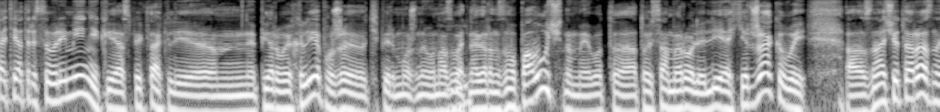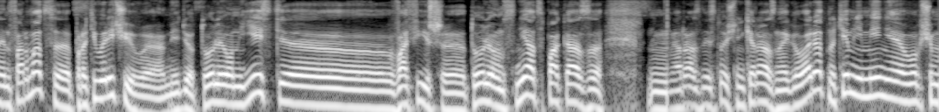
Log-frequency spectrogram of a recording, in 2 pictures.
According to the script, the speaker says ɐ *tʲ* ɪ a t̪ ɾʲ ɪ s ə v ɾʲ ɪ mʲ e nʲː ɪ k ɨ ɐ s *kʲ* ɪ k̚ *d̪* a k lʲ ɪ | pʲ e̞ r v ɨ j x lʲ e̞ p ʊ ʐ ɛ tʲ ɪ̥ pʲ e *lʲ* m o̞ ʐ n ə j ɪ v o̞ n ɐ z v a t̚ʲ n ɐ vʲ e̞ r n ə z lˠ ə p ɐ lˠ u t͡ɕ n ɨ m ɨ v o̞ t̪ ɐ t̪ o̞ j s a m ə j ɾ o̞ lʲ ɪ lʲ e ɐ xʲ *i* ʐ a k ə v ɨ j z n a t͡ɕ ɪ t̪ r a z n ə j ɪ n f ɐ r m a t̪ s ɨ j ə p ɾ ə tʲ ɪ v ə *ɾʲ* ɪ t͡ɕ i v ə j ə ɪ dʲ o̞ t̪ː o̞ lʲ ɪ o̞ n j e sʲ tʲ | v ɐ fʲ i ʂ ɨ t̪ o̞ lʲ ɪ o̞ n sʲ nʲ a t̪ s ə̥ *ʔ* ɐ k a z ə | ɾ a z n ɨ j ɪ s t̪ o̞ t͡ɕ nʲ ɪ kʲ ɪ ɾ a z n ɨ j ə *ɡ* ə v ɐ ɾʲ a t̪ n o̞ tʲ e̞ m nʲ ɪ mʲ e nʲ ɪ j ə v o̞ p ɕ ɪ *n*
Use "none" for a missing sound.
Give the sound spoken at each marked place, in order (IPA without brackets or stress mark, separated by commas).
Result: tʲ, pʲ, t̪, ɾʲ, ɪ, ɾʲ, p, ɡ, m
